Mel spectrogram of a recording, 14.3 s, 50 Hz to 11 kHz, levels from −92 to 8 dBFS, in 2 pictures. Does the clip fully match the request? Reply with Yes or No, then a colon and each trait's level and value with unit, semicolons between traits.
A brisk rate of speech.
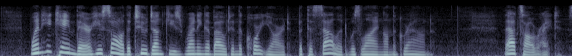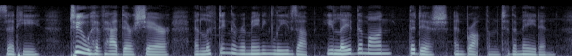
Yes: fast, 210 wpm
